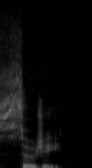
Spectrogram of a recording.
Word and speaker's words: SOGI: So they use the acronym SOGI, which they pronounce SOGI.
